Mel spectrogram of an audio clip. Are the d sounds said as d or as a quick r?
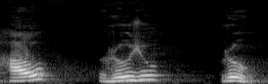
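quick r. The d sounds are pronounced as a quick r. This is the American way. "इसको अगर आर में कर लेंगे तो आप फिर अमेरिकन लैंग्वेज में बोल रहे हैं"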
